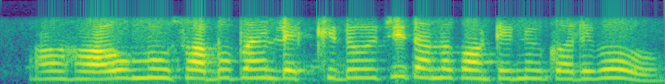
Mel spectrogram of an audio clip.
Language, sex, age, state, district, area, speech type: Odia, female, 18-30, Odisha, Kalahandi, rural, conversation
